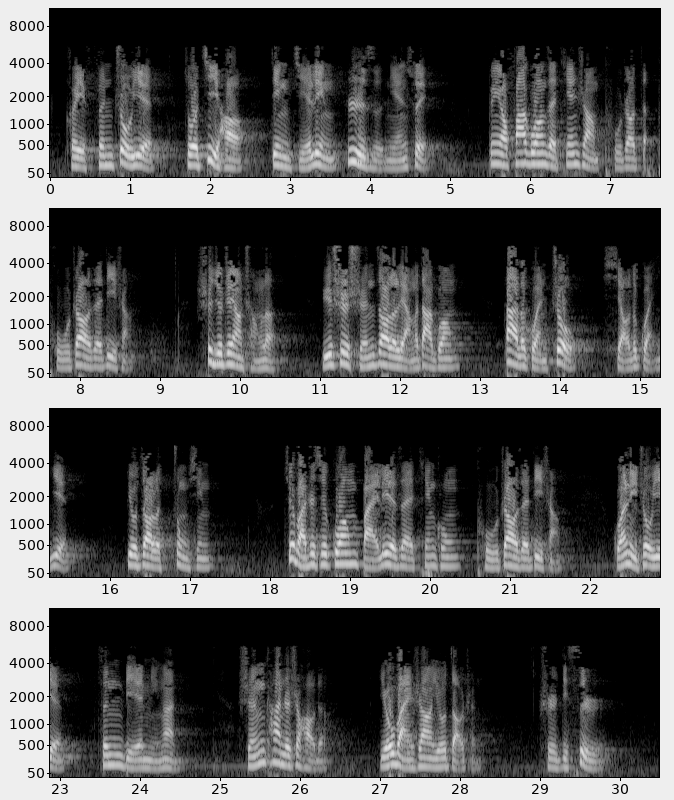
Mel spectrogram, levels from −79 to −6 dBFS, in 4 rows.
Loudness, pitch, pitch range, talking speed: -24 LUFS, 135 Hz, 120-160 Hz, 190 characters per minute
